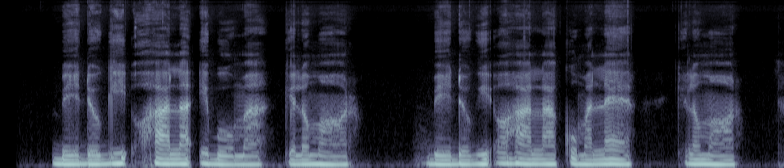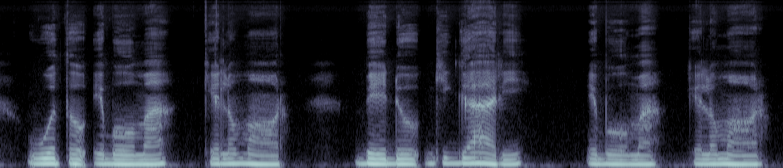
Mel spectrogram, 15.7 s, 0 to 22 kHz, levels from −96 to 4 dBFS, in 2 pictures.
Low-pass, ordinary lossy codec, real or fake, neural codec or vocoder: none; none; real; none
